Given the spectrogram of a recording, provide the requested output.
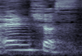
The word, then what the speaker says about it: anxious: Đó, còn đáp án D thì các em sẽ được đọc là anxious. Anxious. Đó, thì chúng ta sẽ nhận trọng âm vào âm e bẹt này.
